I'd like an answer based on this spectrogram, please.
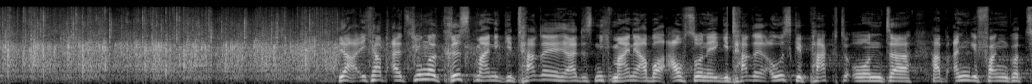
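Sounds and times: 
audience applause: 0.0s - 5.4s
speech: 3.4s - 10.3s.

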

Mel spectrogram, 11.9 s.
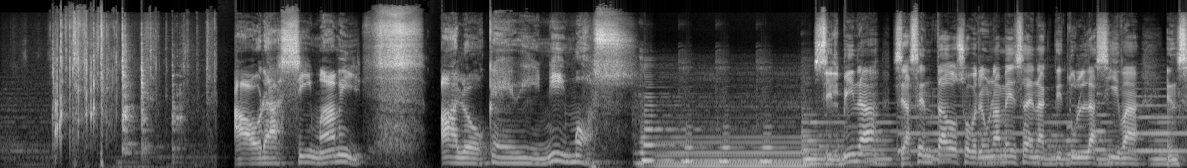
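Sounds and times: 
empty bottle thrown into a wastebasket full of papers and disposable cups: 0.5s - 2.2s
speech: 2.4s - 6.9s, 8.2s - 11.8s.

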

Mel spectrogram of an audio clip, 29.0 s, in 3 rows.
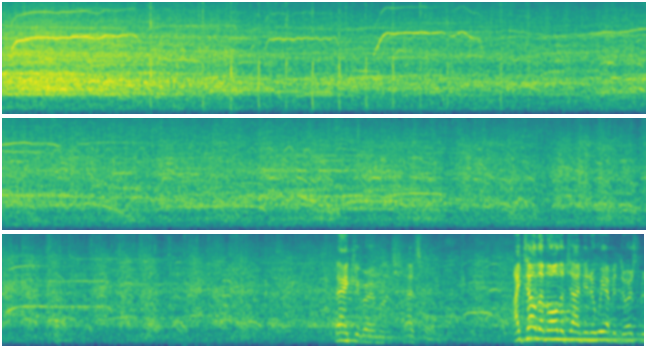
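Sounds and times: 
whistles and whoops: 0.0s - 11.8s, 19.4s - 21.0s
crowd applauding law enforcement at a Trump rally in Jacksonville Florida: 0.0s - 28.9s
speech: 24.4s - 26.0s, 27.0s - 28.9s.

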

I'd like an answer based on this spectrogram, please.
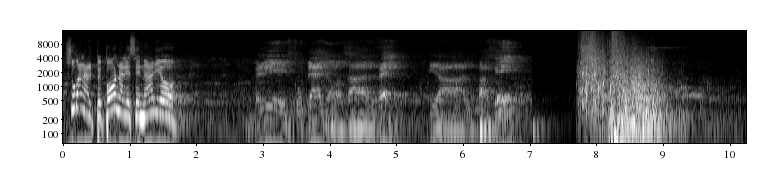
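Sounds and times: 
speech: 0.1s - 1.9s, 2.9s - 6.9s
gunshot sound effect with roaring tail: 7.7s - 9.5s.

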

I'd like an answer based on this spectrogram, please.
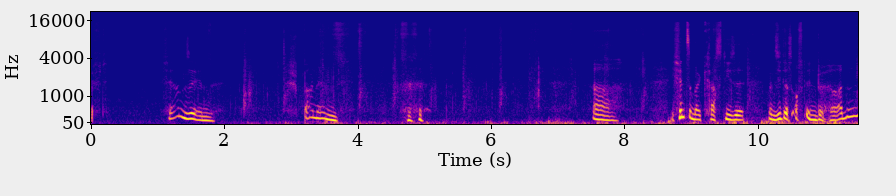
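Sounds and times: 
speech: 1.2s - 1.9s, 3.2s - 3.9s, 4.7s - 5.2s, 7.5s - 8.0s, 8.7s - 11.4s
footsteps of a person walking outdoors at night past a police station: 1.7s - 11.4s
laughter: 4.6s - 5.2s.

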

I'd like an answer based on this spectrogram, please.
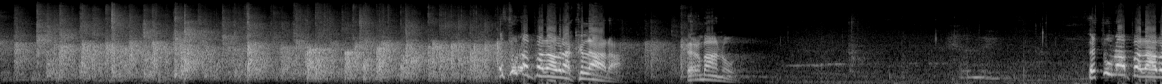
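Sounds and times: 
audience applauding: 0.0s - 7.1s
speech: 5.5s - 6.3s, 6.9s - 7.4s, 11.0s - 11.6s.

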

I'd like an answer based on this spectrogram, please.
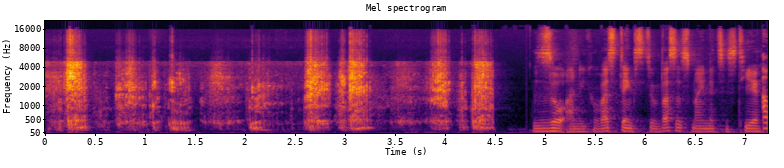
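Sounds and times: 
lion roaring: 0.0s - 4.5s
speech: 5.0s - 7.2s.

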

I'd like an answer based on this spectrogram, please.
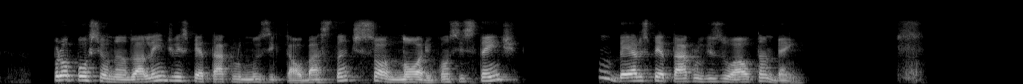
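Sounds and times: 
speech: 0.5s - 5.2s, 6.0s - 8.1s, 9.0s - 9.2s
nasal sniff: 9.0s - 9.3s.

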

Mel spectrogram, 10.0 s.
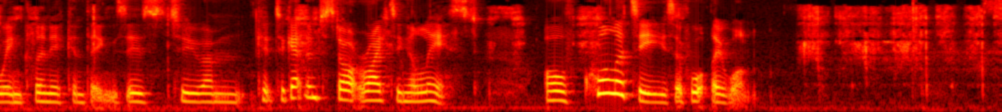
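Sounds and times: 
speech: 0.0s - 4.8s, 5.5s - 7.6s
paper shuffling: 8.0s - 10.0s.

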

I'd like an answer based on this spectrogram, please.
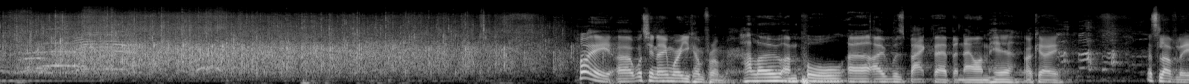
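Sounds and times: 
audience applause: 0.0s - 6.0s
speech: 5.8s - 10.8s, 11.4s - 11.8s
laughter: 10.4s - 11.8s.

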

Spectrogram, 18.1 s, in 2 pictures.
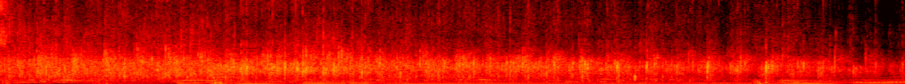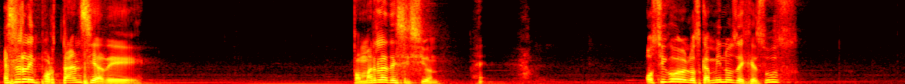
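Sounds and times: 
audience applause: 0.0s - 9.9s
speech: 9.1s - 10.5s, 12.6s - 14.0s, 15.5s - 17.1s.

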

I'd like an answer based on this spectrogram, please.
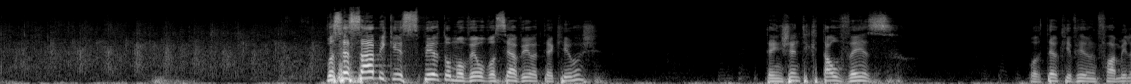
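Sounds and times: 
audience clapping: 0.0s - 4.7s
speech: 3.2s - 6.1s, 7.7s - 9.1s, 10.3s - 11.2s.

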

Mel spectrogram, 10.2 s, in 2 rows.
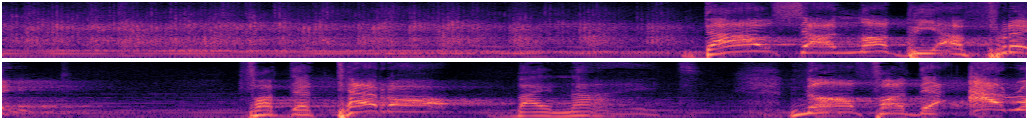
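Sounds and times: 
audience clapping: 0.0s - 4.0s
speech: 3.5s - 5.4s, 6.3s - 10.2s.

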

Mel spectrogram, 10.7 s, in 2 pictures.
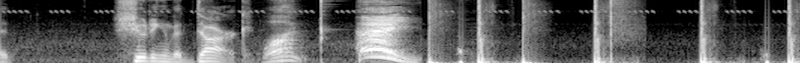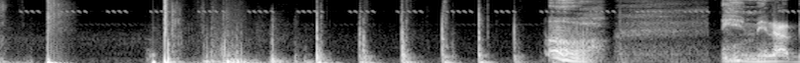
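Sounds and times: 
speech: 0.0s - 0.2s, 0.8s - 3.0s, 10.4s - 10.6s
punches in a fistfight, a right hook and an uppercut: 2.9s - 9.0s.

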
